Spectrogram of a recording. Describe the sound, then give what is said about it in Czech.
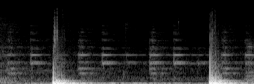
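Two heavy, dull thuds of a forehead striking a window pane, spaced about a second and a half apart, with faint tapping in between. Loud, with no voices. “Čukání vyplnilo ticho. Annie otočila své vyvalené oči k oknu. Byl to zvuk toho, jak čelo naráží do okna.”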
